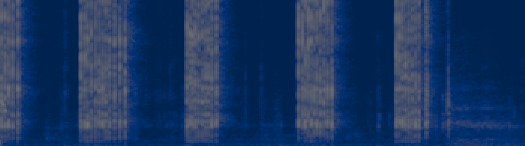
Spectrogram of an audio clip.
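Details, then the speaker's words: EXOS BOA removable wrist cast worn for a left distal radius fracture after surgery: four to five short bursts of rapid clicking as the ratchet dial is turned to slowly tighten the cast; cast dial ratcheting. "then you take this little half moon and slide it back until it's even and then push it down and then slowly tighten it as"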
